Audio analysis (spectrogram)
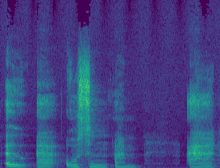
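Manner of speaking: soft, halting little British director; stammering director. Retold or imitated. Director meekly asking Orson for another take, stammering. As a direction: timidly hem and haw through the request. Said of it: "stammering, like, weird little director guy".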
